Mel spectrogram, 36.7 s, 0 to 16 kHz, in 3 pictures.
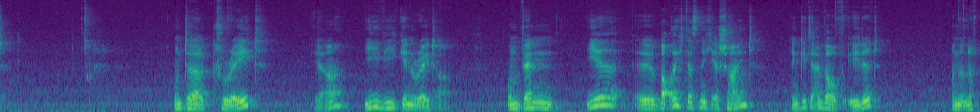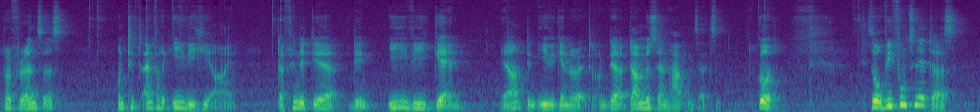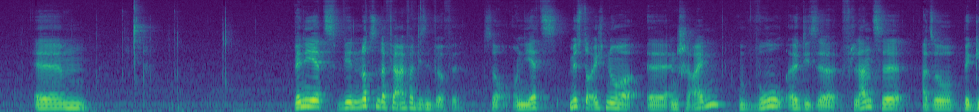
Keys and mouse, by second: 0.1 n, 10.4-12.1 drag, 22.9 click, 25.3 middle click, 26.0-26.4 middle drag, 26.7-27.3 ctrl+middle drag, 28.3 middle click.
